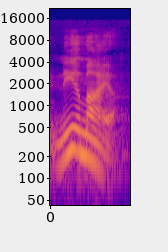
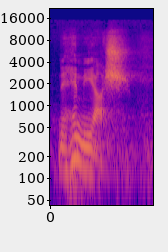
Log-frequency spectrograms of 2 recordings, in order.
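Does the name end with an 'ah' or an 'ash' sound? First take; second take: ah; ash. First: The name ends with a plain ah sound. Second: The name ends with an added sh sound.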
